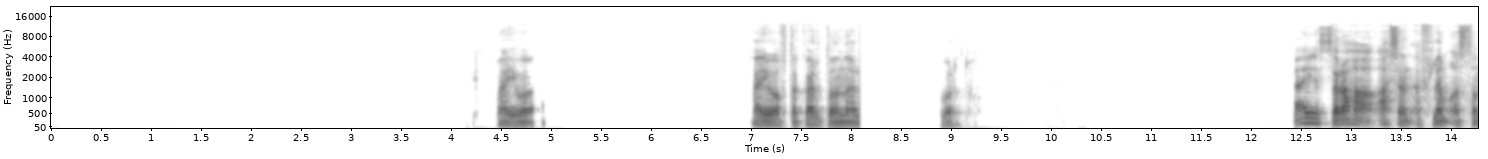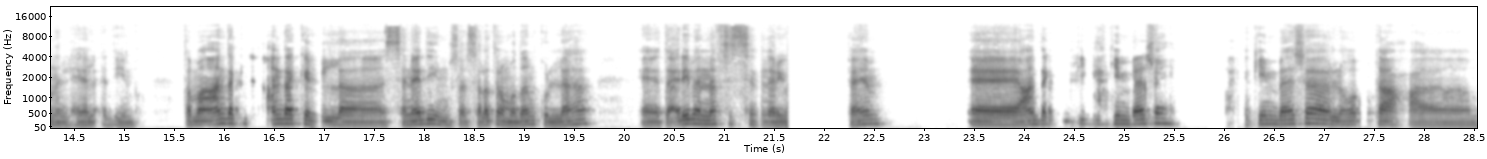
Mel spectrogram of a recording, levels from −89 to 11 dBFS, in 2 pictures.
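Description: Twice in this speech clip a stream reconnect breaks the connection and restarts the decoder mid-stream. From 8.09 to 8.92 s there is 0.79 s of silence, and speech resumes roughly a second further on. From 21.64 to 22.25 s, 0.57 s of silence skips roughly 0.3 s ahead.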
